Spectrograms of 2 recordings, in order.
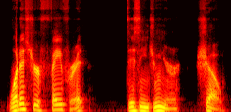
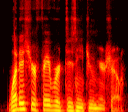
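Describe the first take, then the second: First: It is read choppily, broken into separate pieces. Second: It is read smoothly as one continuous sentence.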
